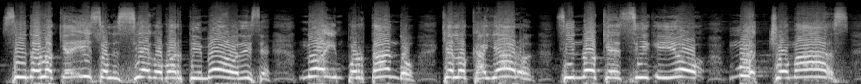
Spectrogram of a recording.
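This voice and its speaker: A young man preaching a passionate sermon, often shouting and drawing out his words for emphasis. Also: very high-pitched, steady tone. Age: young adult. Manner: impassioned, often shouting, slow drawn-out emphasis.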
